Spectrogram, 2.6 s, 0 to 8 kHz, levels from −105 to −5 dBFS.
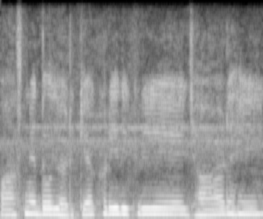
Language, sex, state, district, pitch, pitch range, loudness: Hindi, female, Bihar, Kishanganj, 220 Hz, 210-225 Hz, -13 LUFS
